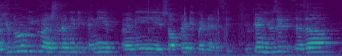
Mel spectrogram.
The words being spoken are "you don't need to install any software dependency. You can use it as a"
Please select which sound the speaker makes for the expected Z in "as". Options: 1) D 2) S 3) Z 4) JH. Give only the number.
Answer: 3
